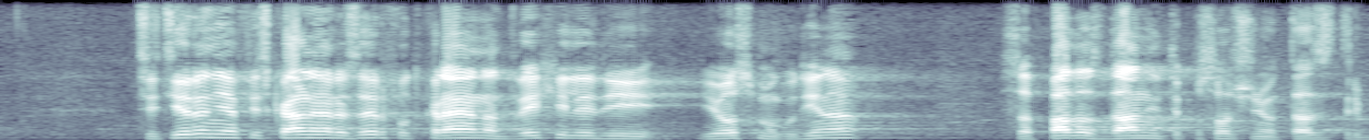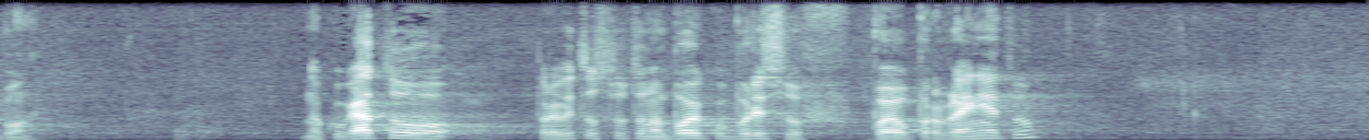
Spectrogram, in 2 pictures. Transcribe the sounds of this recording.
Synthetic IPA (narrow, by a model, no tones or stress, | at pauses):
t̪sit̪iɾənijəfiskalɛnɾɛzɛɾfot̪kɾajənɐd̪vɛxilʲɐd̪iːɔsməɡod̪inə | sɐfpad̪əzd̪anːit̪ɛposɔt͡ʃɛniot̪ːazit̪ɾibunə | nokoɡat̪opɾɐvit̪ɛlˠst̪vot̪onɐbɔjkoboɾisofpoɛʊpɾɐvlɛniɛt̪o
